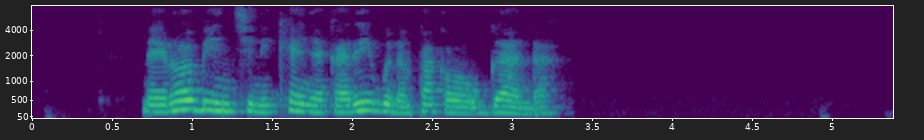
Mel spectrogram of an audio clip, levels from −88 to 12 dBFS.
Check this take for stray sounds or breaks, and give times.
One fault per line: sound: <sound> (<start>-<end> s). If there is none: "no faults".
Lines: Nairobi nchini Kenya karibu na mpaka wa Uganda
no faults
